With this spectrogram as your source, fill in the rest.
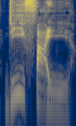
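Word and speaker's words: DeFAI: earlier referenced earlier called Defi and the reason why I pronounce it that way is it's spelled d f AI it's def plus AI talking about defi decentralized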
